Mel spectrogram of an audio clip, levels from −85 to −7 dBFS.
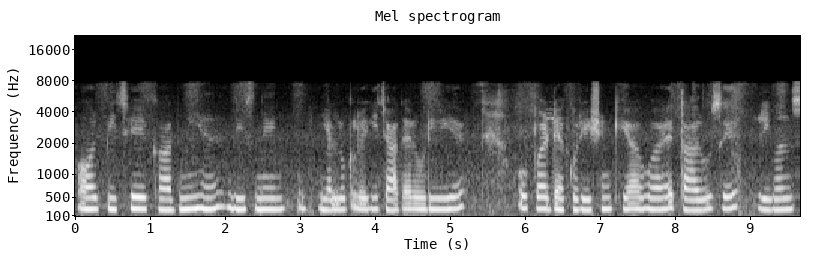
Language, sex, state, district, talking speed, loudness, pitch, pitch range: Hindi, female, Bihar, Katihar, 135 wpm, -15 LUFS, 240 Hz, 235-250 Hz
